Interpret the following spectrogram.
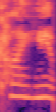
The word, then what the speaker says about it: Caillou: It's pronounced Caillou. It's a French name.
